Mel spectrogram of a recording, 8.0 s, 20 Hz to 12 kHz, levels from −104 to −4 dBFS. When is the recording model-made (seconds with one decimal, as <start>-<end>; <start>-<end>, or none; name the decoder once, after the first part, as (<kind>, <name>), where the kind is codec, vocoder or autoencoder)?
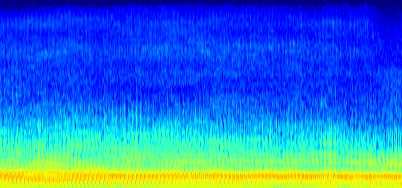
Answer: none

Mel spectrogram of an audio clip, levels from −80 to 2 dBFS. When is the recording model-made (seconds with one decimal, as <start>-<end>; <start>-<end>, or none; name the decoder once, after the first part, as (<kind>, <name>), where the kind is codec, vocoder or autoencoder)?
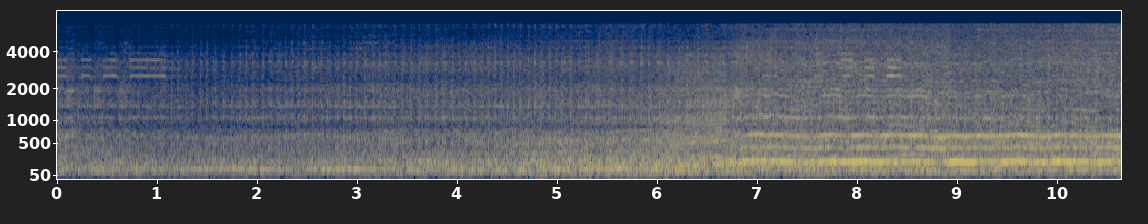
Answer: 5.3-5.9 (vocoder, Vocos); 6.6-7.2

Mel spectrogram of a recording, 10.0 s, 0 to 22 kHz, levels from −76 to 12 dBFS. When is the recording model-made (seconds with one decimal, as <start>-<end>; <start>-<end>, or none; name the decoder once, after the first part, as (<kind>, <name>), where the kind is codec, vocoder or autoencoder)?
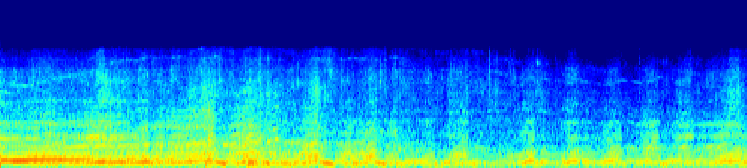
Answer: none

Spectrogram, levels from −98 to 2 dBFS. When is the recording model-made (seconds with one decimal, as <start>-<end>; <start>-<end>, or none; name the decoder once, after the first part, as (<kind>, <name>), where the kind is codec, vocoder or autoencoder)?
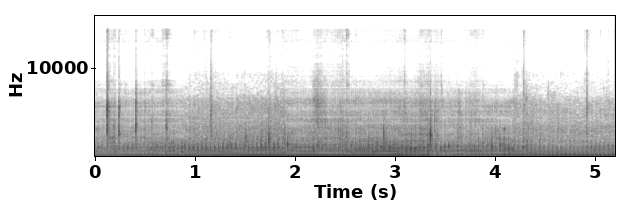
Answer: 0.0-0.9 (codec, SNAC); 1.9-4.2

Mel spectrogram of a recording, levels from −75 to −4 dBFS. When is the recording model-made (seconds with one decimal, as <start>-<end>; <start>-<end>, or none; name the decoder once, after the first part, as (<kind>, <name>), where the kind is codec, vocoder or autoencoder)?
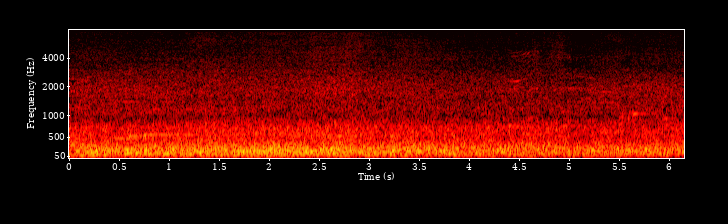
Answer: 4.9-5.6 (codec, SNAC)

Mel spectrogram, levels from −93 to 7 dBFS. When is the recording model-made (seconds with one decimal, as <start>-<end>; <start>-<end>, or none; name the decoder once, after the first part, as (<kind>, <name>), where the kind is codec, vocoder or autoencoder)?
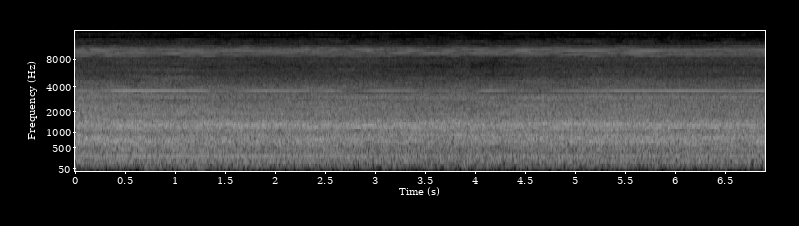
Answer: none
